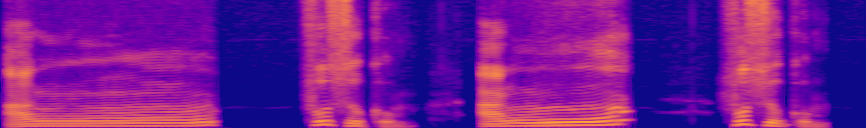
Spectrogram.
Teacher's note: নাকের বাঁশি হইতে লুকাইয়া, নাকের বাঁশি হইতে লুকাইয়া গুন্না উচ্চারণ করে পড়তে হয় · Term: ইকফা গুন্না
